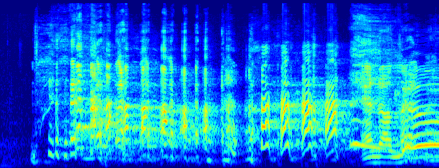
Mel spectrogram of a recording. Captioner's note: everyone laughing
